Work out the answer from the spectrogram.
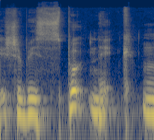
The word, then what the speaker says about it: Sputnik: It should be Sputnik. Sputnik. Thank you. Yes. As in butcher.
